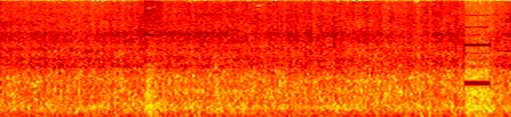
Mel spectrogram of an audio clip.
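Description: Freight train's coal cars rolling steadily past on the rails, their wheels and car bodies making a continuous rumble. A short electronic beep cuts in near the end.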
